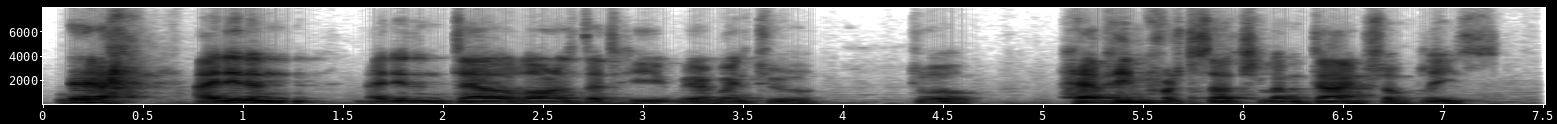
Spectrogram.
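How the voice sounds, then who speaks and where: Over music in the background, the speaker moves at a fairly slow pace with fairly even intonation and long, frequent pauses. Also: man, medium pitch for a man. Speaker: webinar host. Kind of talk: webinar interview. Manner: halting.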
